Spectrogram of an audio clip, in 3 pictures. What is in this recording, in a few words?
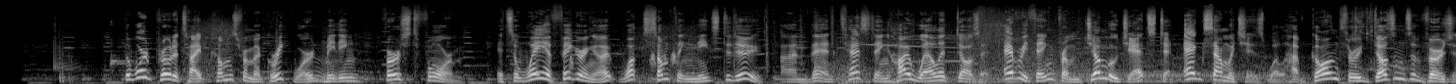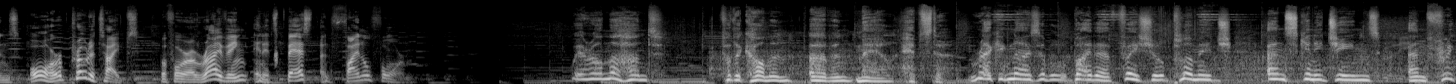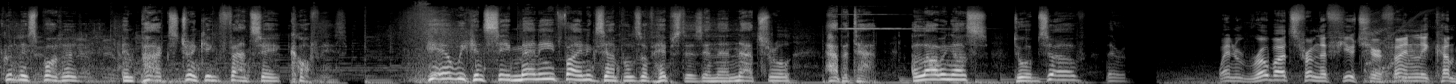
Voiceover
